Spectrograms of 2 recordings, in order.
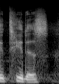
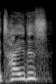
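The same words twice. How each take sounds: First: "Titus" said TEE-dus; long E as in "tee" in "Titus"; TEE-dus pronunciation. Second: "Titus" said TIE-dus; long I as in "tie" in "Titus"; TIE-dus pronunciation. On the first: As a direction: say "Titus" with a first syllable like "tee". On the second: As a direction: say "Titus" with a first syllable like "tie". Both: Shown as a demonstration. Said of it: "how you pronounce the main character's name".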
